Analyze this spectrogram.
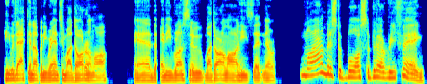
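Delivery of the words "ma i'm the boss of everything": high, slow put-on child's boast; drawn-out, high-pitched mock bossiness; bossy little grandson. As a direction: imitate a kid declaring himself in charge. Grandson acting up, boasts to mother.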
